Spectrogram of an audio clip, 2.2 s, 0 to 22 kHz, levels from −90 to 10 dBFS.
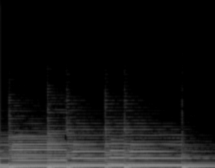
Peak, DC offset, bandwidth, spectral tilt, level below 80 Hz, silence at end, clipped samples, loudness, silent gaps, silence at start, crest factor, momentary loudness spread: -20 dBFS; under 0.1%; 10.5 kHz; -6 dB/octave; -50 dBFS; 0 s; under 0.1%; -33 LUFS; none; 0 s; 12 dB; 3 LU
